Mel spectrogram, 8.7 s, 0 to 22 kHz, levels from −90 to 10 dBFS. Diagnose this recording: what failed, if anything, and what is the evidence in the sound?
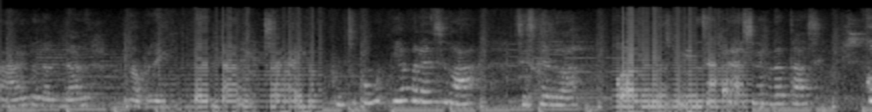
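Robotic sound from repeated short buffers, 1.57 to 3.24 s and 6.12 to 7.51 s: a rigid, metallic 200 Hz buzz covers most of the sound. The driver or buffer stage likely replays a 5 ms block while skipping fresh audio. Unlike dropouts, no silent gaps appear.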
